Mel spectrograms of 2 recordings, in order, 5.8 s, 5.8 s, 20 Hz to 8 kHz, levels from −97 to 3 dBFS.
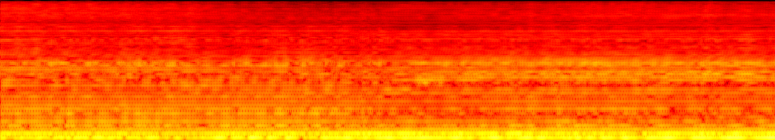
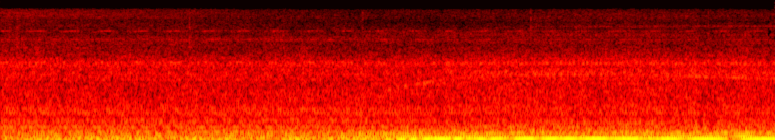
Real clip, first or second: second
